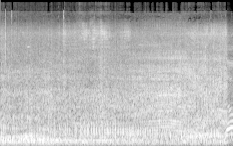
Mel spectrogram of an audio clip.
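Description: A small engine warming up after the choke is set, a close, loud, continuous buzzing drone holding steady throughout with faint voices underneath.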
